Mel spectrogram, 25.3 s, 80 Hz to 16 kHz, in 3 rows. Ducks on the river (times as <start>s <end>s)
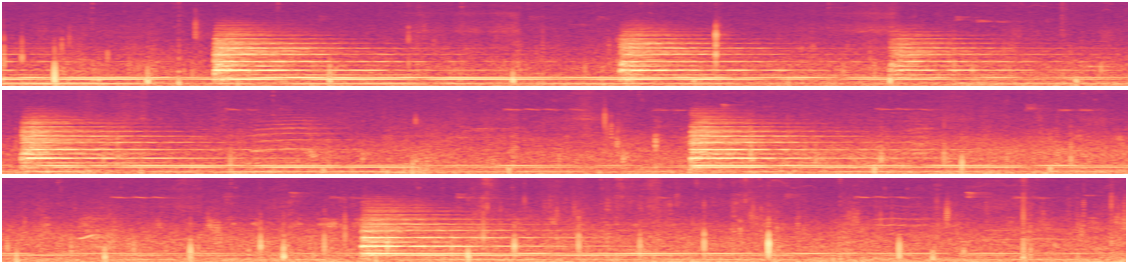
15.2s 21.8s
